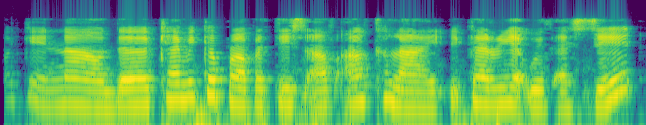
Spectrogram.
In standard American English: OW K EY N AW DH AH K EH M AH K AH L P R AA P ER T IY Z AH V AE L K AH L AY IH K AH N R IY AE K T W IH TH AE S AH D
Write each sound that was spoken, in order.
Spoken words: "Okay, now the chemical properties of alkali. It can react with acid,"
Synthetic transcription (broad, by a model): OW K EY N AW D AH K EH M AH K AH L P R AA P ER T IY S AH F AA L K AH L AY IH K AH R IY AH T W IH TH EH S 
